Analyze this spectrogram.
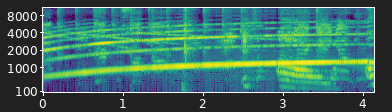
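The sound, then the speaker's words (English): A siren effect wails inside a Hispanic song: a bright, steady tone climbs slowly through the first half and then holds high, while voices and other parts of the song sit underneath it. “That's how you could tell it's a good Hispanic song, when you hear the sirens.”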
